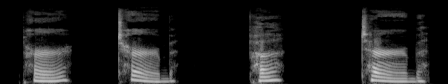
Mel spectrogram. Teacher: Stress turb. Keep it strong and clear.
